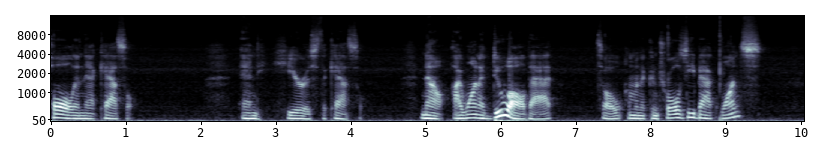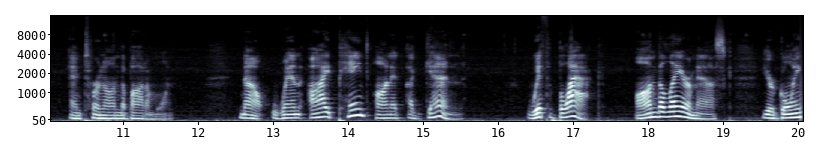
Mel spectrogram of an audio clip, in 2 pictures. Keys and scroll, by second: 8.9 super+z.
